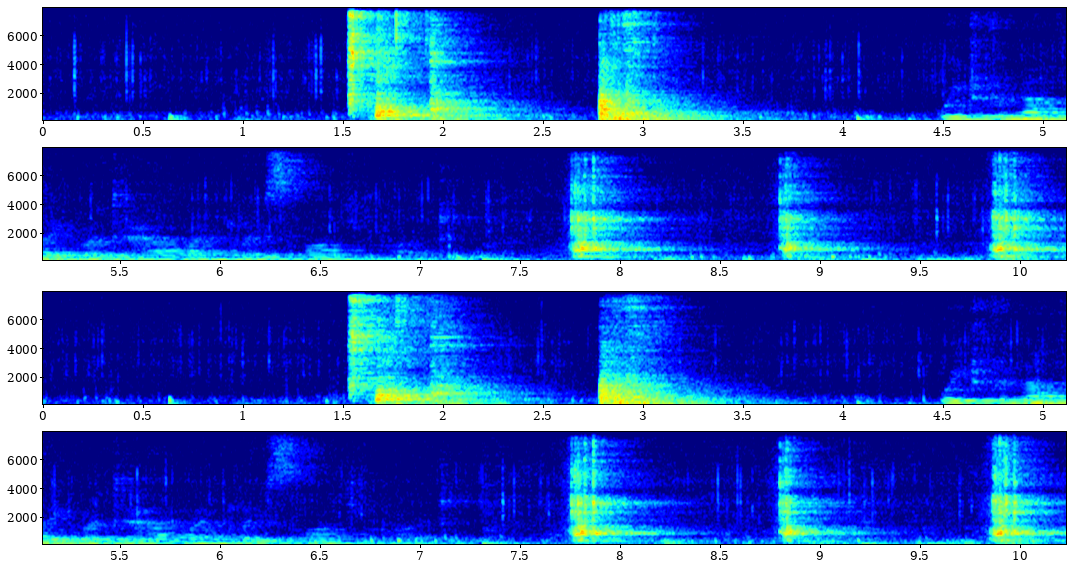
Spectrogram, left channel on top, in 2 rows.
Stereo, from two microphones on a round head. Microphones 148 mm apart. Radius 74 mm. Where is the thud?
55° left (ahead or behind), 1.2 m.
